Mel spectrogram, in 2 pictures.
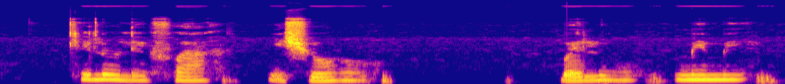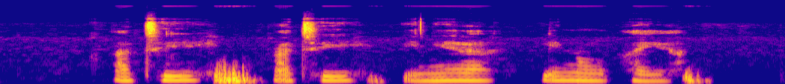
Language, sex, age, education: Yoruba, female, 15-29, tertiary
